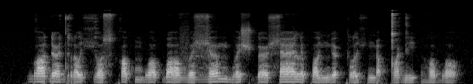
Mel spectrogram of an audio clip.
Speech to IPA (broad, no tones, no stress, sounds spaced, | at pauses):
ɡ ɒ ɗ œ d r ɔ ç ɔ s k ɒ p m b ɔ ɓ ɒ v ə ɮ ə m b ə ʃ ɠ œ ɬ æ l ə p ɒ ɲ œ ʔ k l ɔ ç ɲ ɔ ʔ tˤ i ɡ i ʔ ɦ ɔ b ɔ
